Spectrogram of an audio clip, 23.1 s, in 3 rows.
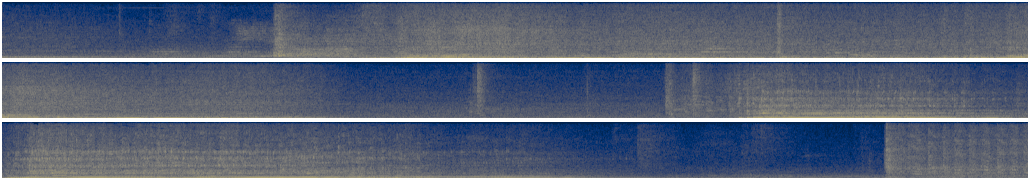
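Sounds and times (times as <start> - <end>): sports car engine starting and revving: 2.2 - 10.3, 12.6 - 20.9, 22.0 - 23.0
another car engine running: 2.4 - 10.4
car engine idling: 2.4 - 11.3, 12.0 - 23.0.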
